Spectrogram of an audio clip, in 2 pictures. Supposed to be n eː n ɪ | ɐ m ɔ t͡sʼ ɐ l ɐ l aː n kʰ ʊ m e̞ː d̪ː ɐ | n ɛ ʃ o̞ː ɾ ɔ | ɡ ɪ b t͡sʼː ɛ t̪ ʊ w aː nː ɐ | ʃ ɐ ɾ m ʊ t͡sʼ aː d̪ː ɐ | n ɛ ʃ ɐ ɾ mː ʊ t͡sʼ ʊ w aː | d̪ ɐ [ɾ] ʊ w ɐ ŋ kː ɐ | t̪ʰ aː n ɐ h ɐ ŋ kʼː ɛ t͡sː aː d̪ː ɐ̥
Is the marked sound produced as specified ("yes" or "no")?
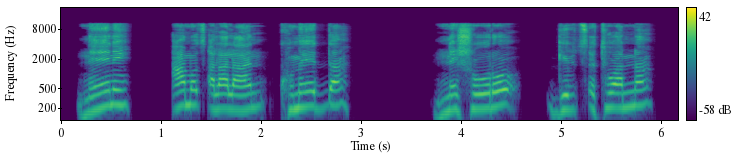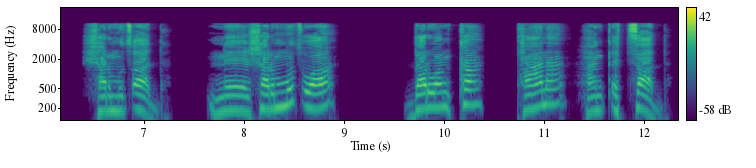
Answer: yes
